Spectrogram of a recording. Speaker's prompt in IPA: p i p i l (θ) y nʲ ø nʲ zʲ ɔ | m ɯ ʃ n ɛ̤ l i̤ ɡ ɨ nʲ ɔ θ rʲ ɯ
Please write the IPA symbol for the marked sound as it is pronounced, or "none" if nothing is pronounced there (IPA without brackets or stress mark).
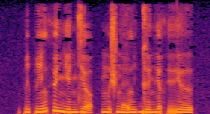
θ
